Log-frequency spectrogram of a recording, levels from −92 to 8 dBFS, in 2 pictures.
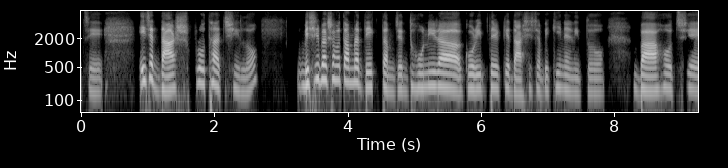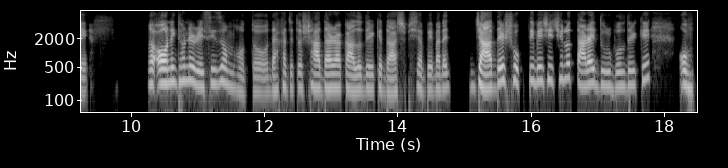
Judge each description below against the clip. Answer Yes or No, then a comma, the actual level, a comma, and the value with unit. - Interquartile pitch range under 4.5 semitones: No, average, 4.8 semitones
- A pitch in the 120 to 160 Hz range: No, high, 190 Hz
